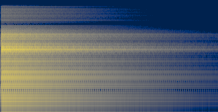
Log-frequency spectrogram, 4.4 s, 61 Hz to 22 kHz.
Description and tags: fdbck50xf49delay8ms
An 8 ms delay effect with strong feedback and applied to the sound of snapping ones fingers once.
Beware that the compressed preview sound renders a slight gargle which is not present in the original samples, that are clean.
